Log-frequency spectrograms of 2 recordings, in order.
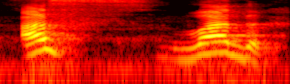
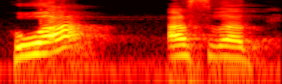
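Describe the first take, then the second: First: Drawn-out word. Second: Slow drill. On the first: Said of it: "असवद पे क्या पढ़ूं जी मैं". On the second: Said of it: "ये उलट हो गया". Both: Shown as a demonstration.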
